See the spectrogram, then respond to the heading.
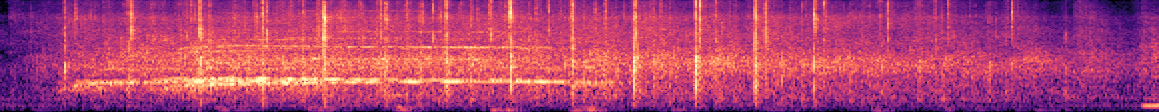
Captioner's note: audience applauding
